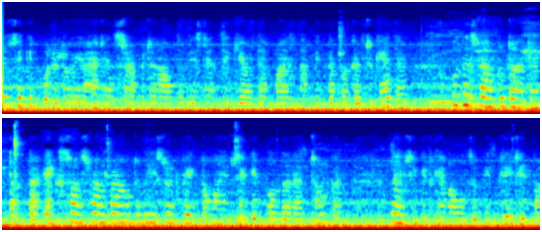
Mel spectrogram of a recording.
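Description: Steady, loud low drone of an airliner cabin, with a voice talking over it throughout.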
